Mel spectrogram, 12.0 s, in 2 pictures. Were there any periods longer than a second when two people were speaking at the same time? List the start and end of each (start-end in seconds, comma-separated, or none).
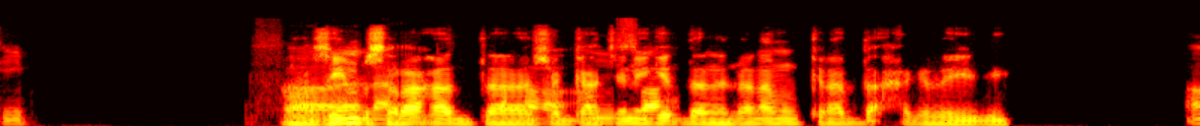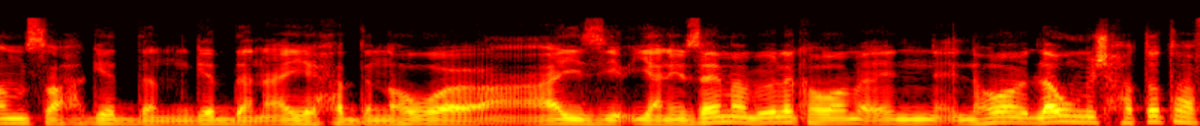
1.4-3.4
